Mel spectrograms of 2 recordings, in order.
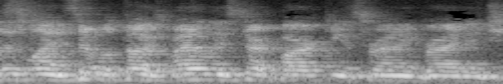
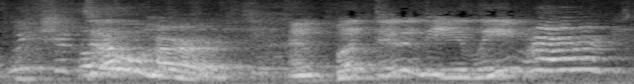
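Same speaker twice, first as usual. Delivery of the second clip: high, slow gossiping elder; gossipy old person voice; slower than usual. Retold or imitated. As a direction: quote the old folks in a high voice. Narrator voicing gossiping old people.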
